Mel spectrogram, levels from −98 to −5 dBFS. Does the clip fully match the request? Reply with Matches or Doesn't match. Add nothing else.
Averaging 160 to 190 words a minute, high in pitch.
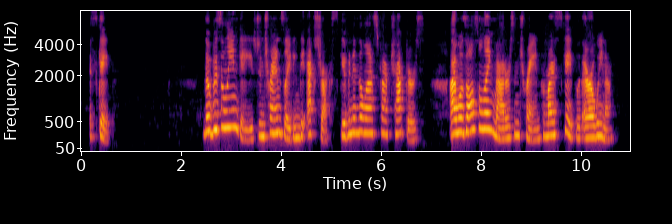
Doesn't match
